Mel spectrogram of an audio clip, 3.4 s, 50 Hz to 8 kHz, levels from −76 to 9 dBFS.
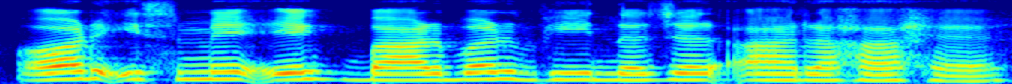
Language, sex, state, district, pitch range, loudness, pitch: Hindi, female, Bihar, Patna, 210-235 Hz, -17 LUFS, 220 Hz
